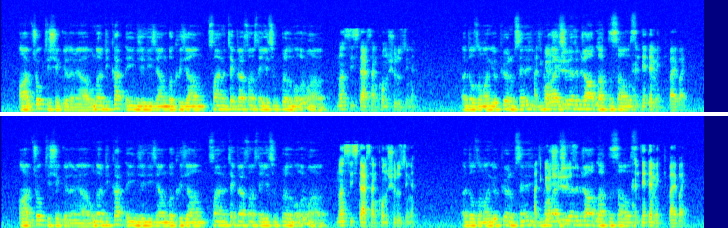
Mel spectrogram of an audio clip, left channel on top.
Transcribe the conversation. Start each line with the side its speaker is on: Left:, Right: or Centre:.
Left: Abi çok teşekkür ederim ya. Bunları dikkatle inceleyeceğim, bakacağım. Seninle tekrar sonrasında iletişim kuralım olur mu abi?
Right: Nasıl istersen konuşuruz yine.
Left: Hadi o zaman öpüyorum seni.
Right: Hadi görüşürüz.
Left: Vallahi içimde de bir rahatlattın sağ olasın.
Right: <laughs> Ne demek? Bay bay.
